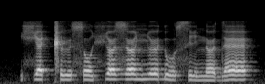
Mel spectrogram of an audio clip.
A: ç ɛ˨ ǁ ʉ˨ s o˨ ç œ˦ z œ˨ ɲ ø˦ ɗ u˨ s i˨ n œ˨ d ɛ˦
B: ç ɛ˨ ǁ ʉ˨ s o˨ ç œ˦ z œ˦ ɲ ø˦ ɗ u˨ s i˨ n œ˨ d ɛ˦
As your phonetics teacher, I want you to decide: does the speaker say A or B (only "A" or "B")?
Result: B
